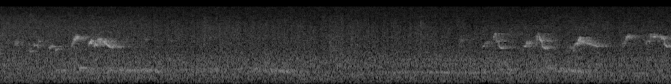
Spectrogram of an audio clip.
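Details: Red-whiskered bulbul, an adult, recorded 16 December 2020 in Ubon Ratchathani, Thailand. A quick chirpy warble, then after a pause a longer run of four or five lilting, up-and-down notes, over constant rushing background noise.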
